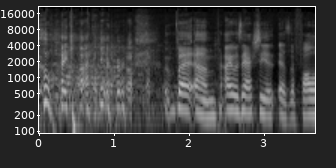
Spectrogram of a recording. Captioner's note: laughter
